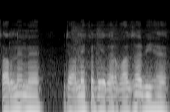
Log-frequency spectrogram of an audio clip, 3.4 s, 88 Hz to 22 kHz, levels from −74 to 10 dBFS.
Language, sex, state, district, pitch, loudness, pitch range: Hindi, male, Jharkhand, Ranchi, 100 Hz, -15 LUFS, 95-105 Hz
